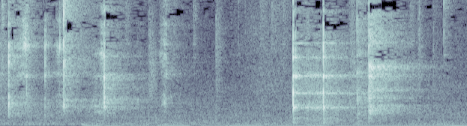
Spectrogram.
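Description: Metal spoon clinks against a bowl while red chili sauce goes into a yogurt mutton marinade for Schezwan mutton boti, several sharp close taps in two bursts.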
